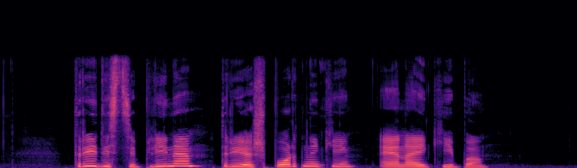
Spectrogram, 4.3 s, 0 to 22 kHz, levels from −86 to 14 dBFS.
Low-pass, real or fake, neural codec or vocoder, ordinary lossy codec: 14.4 kHz; real; none; none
